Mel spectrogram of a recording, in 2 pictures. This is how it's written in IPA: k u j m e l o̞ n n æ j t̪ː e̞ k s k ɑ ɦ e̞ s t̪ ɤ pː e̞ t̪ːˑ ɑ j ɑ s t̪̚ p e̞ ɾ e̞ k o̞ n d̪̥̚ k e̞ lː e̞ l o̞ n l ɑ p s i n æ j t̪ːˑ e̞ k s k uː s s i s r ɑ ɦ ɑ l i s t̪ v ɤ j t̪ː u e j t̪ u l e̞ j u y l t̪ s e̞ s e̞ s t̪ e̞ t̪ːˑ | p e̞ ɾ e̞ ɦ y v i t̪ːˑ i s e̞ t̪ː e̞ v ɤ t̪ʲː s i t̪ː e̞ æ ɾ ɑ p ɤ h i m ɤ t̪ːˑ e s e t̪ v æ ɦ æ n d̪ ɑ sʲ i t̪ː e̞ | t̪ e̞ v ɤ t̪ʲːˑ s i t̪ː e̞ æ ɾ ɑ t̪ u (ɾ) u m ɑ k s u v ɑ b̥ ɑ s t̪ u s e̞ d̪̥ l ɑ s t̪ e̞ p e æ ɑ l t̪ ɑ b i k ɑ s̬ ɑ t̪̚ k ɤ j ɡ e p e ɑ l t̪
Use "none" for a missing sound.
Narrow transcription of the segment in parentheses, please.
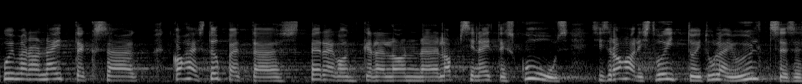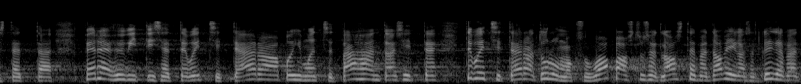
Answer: l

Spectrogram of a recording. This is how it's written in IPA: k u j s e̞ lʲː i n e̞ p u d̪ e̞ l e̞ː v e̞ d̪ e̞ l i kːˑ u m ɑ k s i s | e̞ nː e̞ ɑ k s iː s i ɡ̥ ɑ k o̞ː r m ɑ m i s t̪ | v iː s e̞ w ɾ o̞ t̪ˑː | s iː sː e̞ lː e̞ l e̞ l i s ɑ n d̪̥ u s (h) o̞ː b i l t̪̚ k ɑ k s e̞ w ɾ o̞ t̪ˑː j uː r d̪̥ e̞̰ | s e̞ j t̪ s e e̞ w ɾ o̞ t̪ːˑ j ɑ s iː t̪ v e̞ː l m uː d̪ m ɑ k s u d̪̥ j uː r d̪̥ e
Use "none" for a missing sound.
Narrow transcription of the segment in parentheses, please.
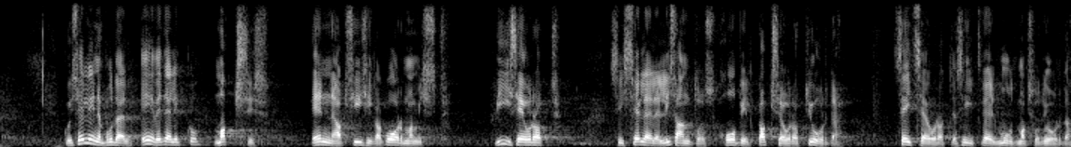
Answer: h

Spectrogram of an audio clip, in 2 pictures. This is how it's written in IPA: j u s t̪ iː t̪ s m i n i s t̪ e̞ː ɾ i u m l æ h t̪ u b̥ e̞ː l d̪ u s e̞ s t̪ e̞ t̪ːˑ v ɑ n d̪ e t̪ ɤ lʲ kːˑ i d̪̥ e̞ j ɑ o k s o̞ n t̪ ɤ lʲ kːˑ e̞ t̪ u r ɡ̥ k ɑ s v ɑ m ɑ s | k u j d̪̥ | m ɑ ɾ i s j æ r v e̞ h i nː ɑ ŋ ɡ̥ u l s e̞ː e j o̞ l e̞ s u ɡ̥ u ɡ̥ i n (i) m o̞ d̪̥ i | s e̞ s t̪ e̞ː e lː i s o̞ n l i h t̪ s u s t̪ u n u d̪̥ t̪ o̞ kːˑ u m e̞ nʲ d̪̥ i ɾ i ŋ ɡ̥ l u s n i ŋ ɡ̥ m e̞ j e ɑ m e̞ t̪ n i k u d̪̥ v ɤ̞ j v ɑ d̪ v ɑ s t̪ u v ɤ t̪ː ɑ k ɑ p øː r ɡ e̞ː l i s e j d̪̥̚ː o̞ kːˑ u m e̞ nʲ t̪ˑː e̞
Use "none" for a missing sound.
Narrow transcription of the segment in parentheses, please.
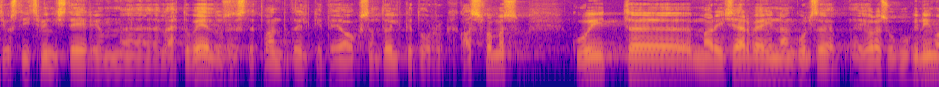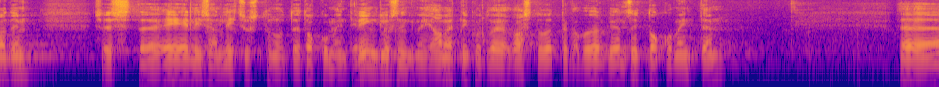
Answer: iː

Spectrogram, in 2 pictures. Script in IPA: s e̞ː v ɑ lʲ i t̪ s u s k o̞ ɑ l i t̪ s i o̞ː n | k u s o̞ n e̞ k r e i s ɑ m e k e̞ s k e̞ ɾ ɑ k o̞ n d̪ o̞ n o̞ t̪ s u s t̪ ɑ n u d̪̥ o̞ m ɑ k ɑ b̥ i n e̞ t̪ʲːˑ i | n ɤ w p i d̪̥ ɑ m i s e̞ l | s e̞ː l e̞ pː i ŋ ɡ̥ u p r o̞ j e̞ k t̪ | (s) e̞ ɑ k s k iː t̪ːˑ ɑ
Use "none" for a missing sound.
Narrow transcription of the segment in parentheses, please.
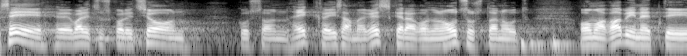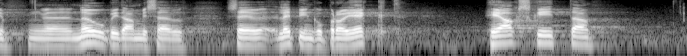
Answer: h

